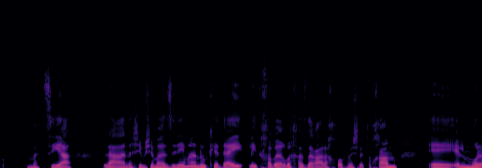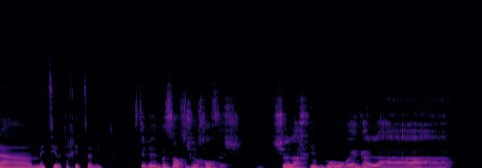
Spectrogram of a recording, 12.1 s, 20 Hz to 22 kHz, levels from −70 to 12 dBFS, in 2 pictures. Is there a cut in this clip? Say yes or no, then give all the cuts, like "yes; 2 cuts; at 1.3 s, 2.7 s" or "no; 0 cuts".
yes; 3 cuts; at 4.5 s, 8.4 s, 9.4 s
